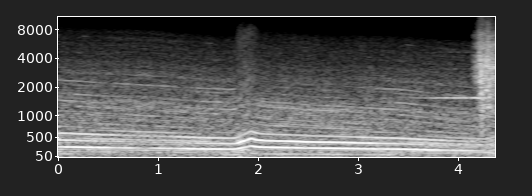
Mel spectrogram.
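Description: A race car engine in a racing simulator game drones steadily and loudly throughout, its pitch dipping and rising briefly midway as the car takes a corner, with a short hissy burst at the very end.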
